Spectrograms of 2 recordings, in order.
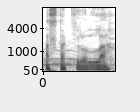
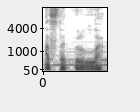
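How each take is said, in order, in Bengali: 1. শব্দটি অযত্নে উচ্চারণ করা হয়েছে, ধ্বনি বদলে গেছে। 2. শব্দটি অযত্নে উচ্চারণ করা হয়েছে, ধ্বনি বদলে গেছে।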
